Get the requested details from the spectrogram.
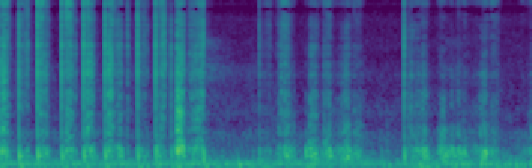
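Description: A run of fast, short scratching strokes, then a pause, then a few slower ones. Each is a dry, breathy rasp with no ring, the sound of a fingertip dragging over smooth coated paper on a paperback cover. A faint low hum sits underneath throughout.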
